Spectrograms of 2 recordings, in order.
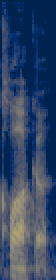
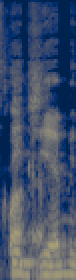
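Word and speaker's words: Klauke: is it Clouk or Clouky? It's pronounced Klocka. Clocka? It's pronounced Klocka. Waka. Yeah. German Germans. pronunciation of it is Klocka.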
